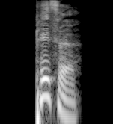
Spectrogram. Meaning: inflection of pissen: 1. first-person singular present 2. first/third-person singular subjunctive I 3. singular imperative
- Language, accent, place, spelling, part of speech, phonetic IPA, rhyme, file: German, Germany, Berlin, pisse, verb, [ˈpɪsə], -ɪsə, De-pisse.ogg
